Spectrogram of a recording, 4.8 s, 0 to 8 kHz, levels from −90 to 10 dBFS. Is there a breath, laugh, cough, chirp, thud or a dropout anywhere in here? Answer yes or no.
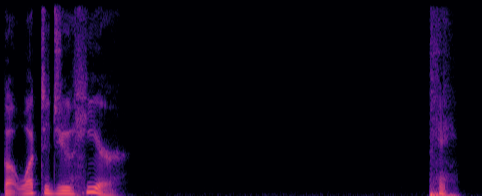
no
